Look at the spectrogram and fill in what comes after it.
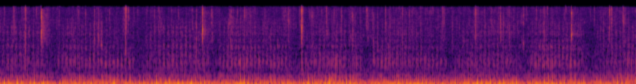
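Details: A cat purrs in a thick, grainy low drone that rises and falls in rhythmic breaths, while a crackling fireplace adds frequent sharp clicks.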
